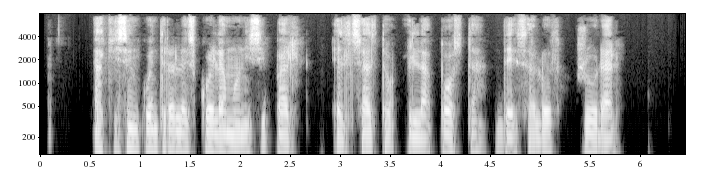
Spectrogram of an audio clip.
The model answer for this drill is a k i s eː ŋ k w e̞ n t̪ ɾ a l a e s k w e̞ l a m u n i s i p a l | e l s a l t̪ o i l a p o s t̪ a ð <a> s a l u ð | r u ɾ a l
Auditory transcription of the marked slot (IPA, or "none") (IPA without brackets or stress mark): e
